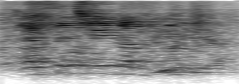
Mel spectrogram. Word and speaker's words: Shaw: Alright, is it Shaw or please don't tell me it's Shah and they got a spelling mistake. How do you spell that? Shaw. SHAW?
